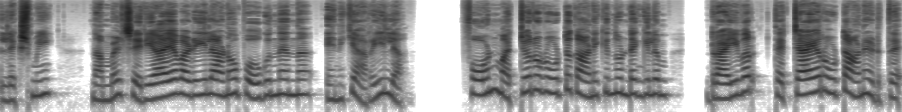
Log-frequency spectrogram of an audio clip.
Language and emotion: Malayalam, fearful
